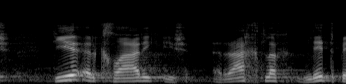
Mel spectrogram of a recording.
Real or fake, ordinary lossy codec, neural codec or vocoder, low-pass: real; none; none; 7.2 kHz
